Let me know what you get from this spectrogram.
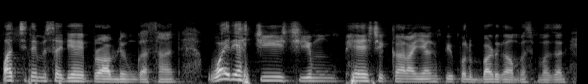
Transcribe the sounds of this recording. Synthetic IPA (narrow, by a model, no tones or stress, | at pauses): pɐt̪t͡ʃʰit̪ɐmisɐd̪ʲiiɦipɾaːblimɡɐsʰaːnwɐɾʲɐht͡ʃiːt͡ʃʰjimpʰeːt͡ʃʰikɐɾaːjɐ̃ŋɡpiːpɐlbɐɽɡaːmɐsmɐzɐn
